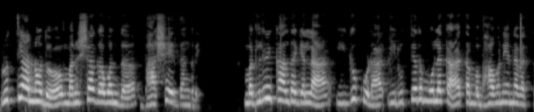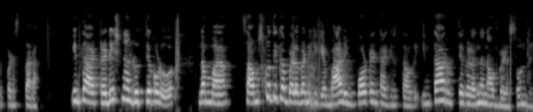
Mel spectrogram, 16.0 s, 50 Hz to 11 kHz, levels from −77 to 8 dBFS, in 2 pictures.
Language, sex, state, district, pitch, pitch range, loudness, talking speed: Kannada, female, Karnataka, Dharwad, 255 Hz, 220-285 Hz, -16 LUFS, 115 wpm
